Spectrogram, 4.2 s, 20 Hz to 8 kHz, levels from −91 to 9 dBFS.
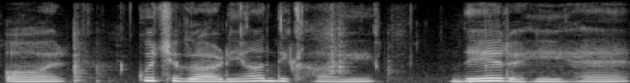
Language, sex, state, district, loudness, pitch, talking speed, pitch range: Hindi, female, Himachal Pradesh, Shimla, -15 LUFS, 220 Hz, 100 wpm, 215-240 Hz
